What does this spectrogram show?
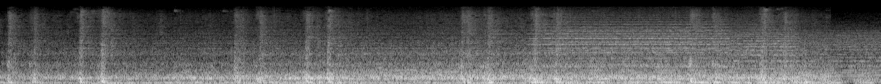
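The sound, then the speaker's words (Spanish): A train rolls past, a loud, steady rumble broken by irregular clickety-clack bursts of wheels over rail joints, with faint metallic whine toward the end and no voices. “Icónica Urbana es un vagón de libertad en un tren de ruido. Bienvenidos a bordo.”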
